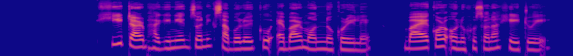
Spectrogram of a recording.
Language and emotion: Assamese, neutral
